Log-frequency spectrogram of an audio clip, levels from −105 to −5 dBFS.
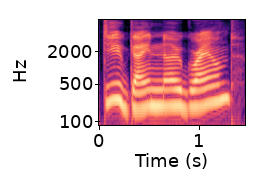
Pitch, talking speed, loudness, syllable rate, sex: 210 Hz, 205 wpm, -14 LUFS, 3.8 syllables/s, female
